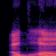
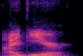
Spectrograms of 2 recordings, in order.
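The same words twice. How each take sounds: First: The word ends in a plain vowel. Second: The word ends with an added R sound. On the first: "like I had an idea" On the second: "For like the majority of my youth, I said idea"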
